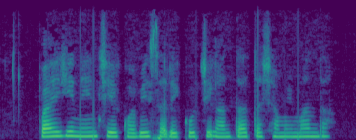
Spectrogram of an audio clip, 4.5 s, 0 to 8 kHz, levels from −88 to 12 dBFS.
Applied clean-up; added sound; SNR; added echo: none; none; none; none.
